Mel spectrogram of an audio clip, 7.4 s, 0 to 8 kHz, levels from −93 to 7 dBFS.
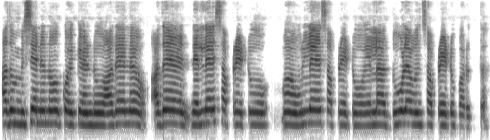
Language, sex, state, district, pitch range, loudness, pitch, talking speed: Kannada, female, Karnataka, Bellary, 225-245 Hz, -16 LUFS, 230 Hz, 120 wpm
